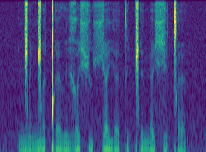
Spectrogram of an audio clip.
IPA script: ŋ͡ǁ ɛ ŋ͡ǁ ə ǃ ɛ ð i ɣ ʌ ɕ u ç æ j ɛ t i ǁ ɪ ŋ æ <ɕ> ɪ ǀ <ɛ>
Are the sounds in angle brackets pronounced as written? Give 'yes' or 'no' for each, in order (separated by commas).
yes, no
